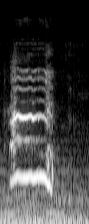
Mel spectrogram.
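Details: Former stray cat that had lived on the streets, crying when brought indoors while trying to get outside: a single loud, steady, clear meow about half a second long that drops at the end, over a low hum.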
